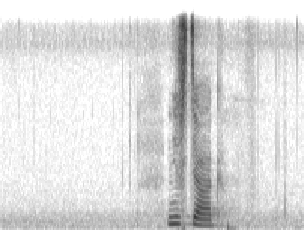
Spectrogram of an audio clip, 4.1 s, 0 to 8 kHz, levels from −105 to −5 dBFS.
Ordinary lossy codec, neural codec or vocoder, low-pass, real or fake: none; none; 7.2 kHz; real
